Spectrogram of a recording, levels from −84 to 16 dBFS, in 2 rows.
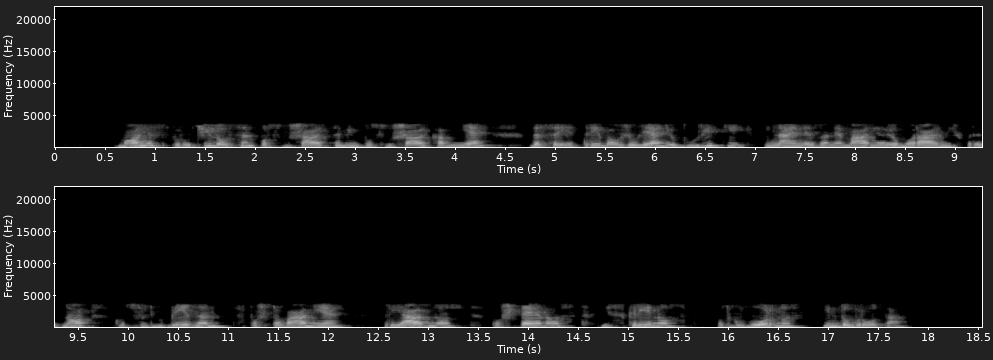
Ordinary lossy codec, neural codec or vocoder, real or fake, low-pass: MP3, 32 kbps; vocoder, 44.1 kHz, 80 mel bands, Vocos; fake; 3.6 kHz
